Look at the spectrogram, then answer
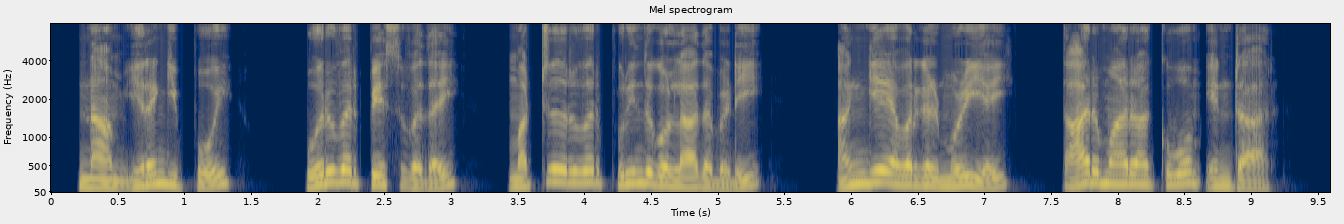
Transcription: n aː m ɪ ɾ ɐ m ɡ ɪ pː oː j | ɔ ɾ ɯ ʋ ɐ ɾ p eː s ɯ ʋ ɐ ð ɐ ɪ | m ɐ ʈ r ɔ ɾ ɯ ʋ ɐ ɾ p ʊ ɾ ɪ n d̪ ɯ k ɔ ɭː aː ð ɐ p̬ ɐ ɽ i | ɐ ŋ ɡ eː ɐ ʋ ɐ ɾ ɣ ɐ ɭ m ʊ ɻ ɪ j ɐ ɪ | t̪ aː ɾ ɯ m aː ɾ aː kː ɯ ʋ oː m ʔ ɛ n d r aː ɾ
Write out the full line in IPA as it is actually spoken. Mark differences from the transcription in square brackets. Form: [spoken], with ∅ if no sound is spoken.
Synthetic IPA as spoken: n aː m ɪ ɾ ɐ [ŋ] ɡ ɪ pː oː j | ɔ ɾ ɯ ʋ ɐ ɾ p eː s ɯ ʋ ɐ ð ɐ ɪ | m ɐ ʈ r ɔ ɾ ɯ ʋ ɐ ɾ p ʊ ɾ ɪ n d̪ ɯ k ɔ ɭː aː ð ɐ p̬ ɐ ɽ i | ɐ ŋ ɡ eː ɐ ʋ ɐ ɾ ɣ ɐ ɭ m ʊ ɻ ɪ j ɐ ɪ | t̪ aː ɾ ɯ m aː ɾ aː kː ɯ ʋ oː m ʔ ɛ n d r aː ɾ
